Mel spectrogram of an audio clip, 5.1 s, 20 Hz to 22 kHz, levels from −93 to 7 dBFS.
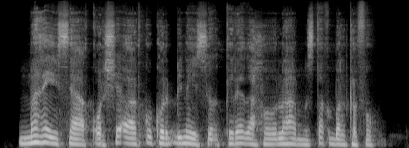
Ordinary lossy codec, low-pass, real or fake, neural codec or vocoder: none; none; fake; codec, 44.1 kHz, 1.7 kbps, Pupu-Codec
